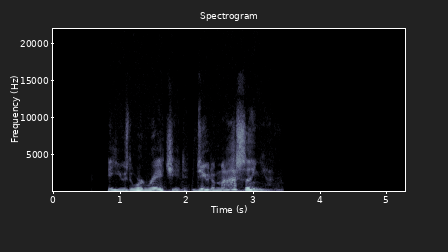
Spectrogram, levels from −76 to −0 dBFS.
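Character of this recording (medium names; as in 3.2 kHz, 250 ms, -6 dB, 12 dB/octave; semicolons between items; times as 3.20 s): tremolo saw up 4.3 Hz, depth 40%; a quantiser's noise floor 10-bit, dither none; a shimmering, thickened sound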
